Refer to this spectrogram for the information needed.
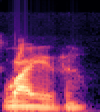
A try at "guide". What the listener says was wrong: We don't pronounce the U in this word. It's just guide. Guide. Okay, and everybody in the class with your microphones muted, just try saying that word, guide, just so you realize that you don't pronounce that U.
